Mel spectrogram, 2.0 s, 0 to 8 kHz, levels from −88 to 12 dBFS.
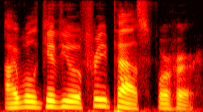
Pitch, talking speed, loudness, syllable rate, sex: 130 Hz, 265 wpm, -16 LUFS, 4.8 syllables/s, male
